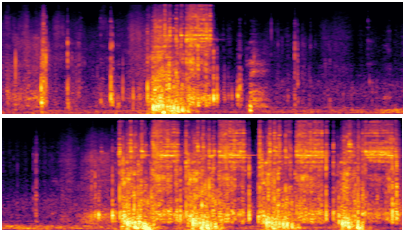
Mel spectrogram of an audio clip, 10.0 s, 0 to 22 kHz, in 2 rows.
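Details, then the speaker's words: Cheap £20 auction two-stroke chainsaw being revived, warm, running with chain on: uneven, surging buzz with irregular revs and drops between bursts; runs but rough. "there we go that's a bit rough with the chain on than that"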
